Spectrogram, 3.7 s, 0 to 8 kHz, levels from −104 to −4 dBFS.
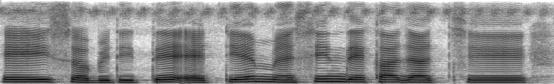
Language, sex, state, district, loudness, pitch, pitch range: Bengali, female, Assam, Hailakandi, -13 LUFS, 205 Hz, 195-220 Hz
